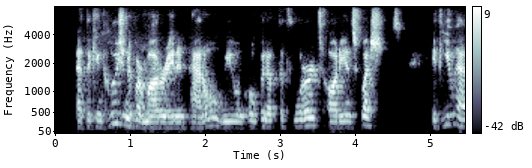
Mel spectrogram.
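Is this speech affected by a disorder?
No.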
